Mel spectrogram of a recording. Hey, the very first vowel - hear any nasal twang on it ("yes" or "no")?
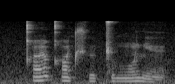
yes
